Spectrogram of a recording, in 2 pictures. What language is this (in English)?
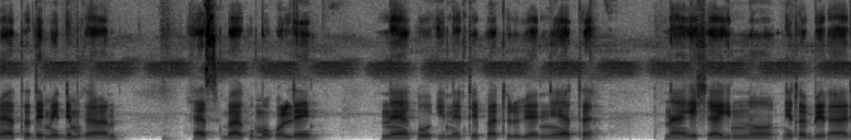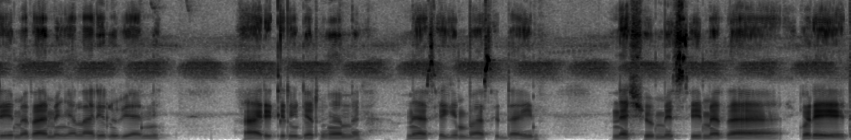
Masai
